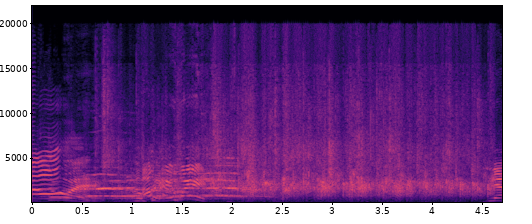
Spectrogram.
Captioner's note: audience cheering, applauding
